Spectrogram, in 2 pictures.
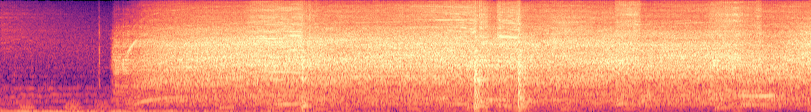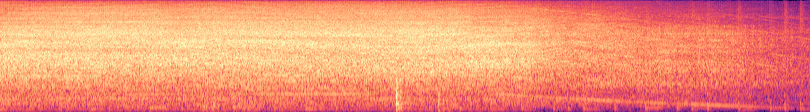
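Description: Angle grinder with a cutting disc spinning up about a second in and cutting through the old wire spokes of a wheel rim: a loud, steady cutting hiss with a few sharp clicks. Near the end the motor is switched off and spins down with a falling pitch.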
